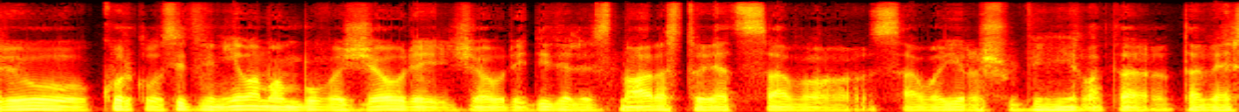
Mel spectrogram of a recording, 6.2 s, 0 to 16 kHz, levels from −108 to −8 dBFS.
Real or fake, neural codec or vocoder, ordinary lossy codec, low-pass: fake; autoencoder, 48 kHz, 32 numbers a frame, DAC-VAE, trained on Japanese speech; AAC, 48 kbps; 14.4 kHz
